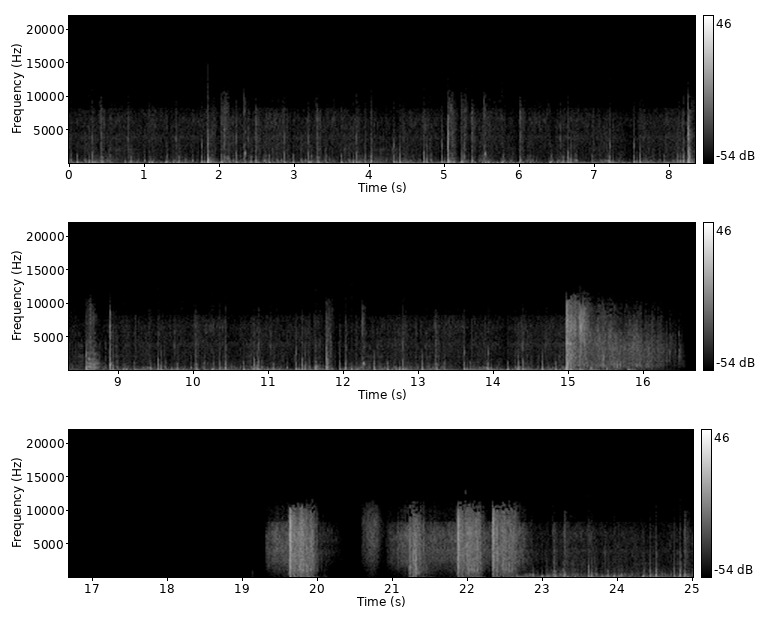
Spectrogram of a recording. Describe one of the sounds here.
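Blocks of wood are chopped with repeated quick thuds and cracks.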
